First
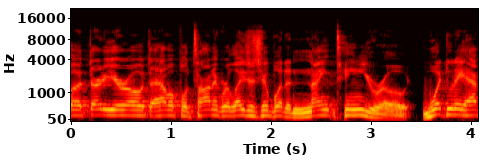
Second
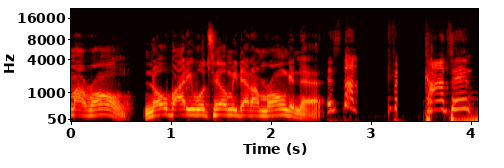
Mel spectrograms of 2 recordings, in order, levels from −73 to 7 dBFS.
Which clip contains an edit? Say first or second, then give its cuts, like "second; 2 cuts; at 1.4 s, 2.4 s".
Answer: second; 1 cut; at 2.5 s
